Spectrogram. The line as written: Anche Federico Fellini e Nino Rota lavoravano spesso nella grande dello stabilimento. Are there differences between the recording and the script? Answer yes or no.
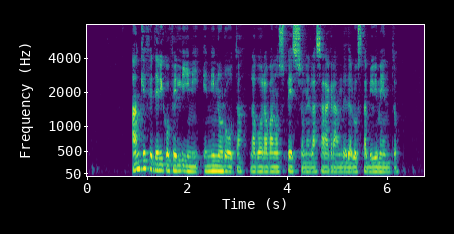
yes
